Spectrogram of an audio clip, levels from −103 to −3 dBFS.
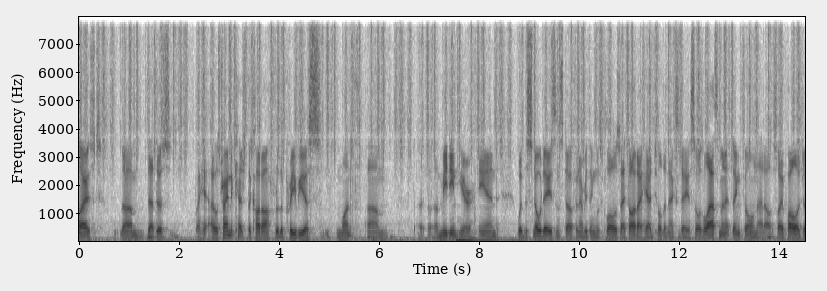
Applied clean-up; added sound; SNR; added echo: none; Rattle (instrument); 17 dB; none.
